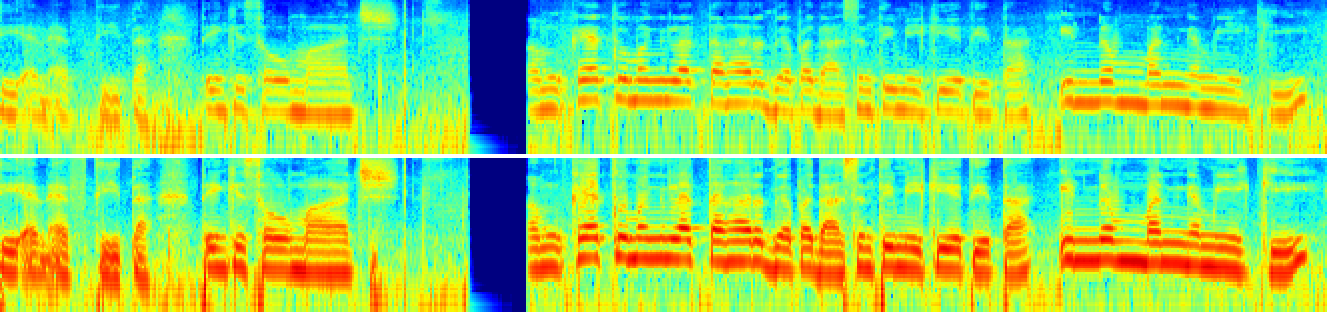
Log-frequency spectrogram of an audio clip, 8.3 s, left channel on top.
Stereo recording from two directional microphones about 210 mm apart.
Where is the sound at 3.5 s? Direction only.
40° right (ahead or behind).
